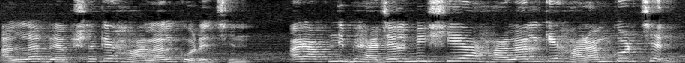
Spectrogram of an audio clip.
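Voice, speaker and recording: A woman's voice: sits high, brisk, music in the background, close to an everyday voice. A woman voicing a devout, pleading wife in a cartoon, with an earnest, admonishing manner. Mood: reproachful. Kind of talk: cartoon voice acting in Bengali.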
